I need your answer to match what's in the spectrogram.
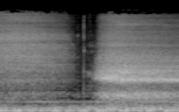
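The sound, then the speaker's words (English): One slow, deep breath taken during a guided exercise on body tension: a long airy inhale, a brief pause, then a fuller, louder exhale that carries on to the end. No talking. “Taking another deep breath.”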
